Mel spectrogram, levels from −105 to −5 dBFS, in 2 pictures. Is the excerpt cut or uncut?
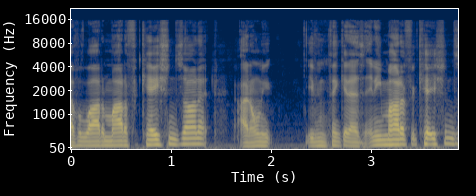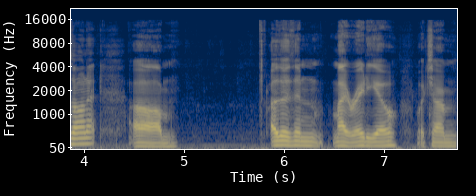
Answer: uncut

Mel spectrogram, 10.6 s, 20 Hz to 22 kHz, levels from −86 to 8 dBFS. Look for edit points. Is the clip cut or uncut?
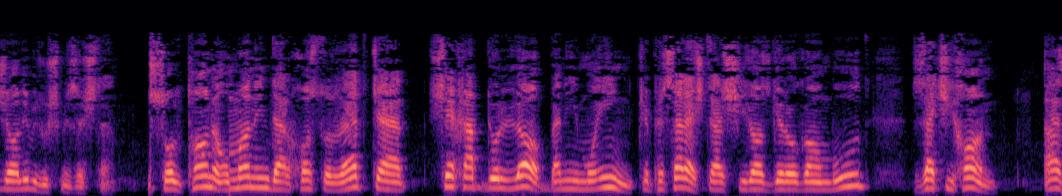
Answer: uncut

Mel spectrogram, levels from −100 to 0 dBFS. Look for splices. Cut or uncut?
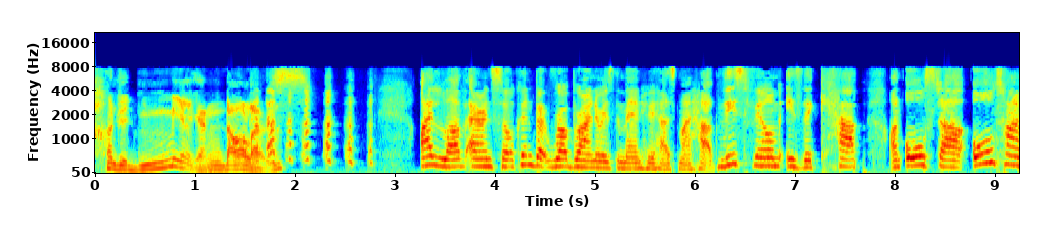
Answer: cut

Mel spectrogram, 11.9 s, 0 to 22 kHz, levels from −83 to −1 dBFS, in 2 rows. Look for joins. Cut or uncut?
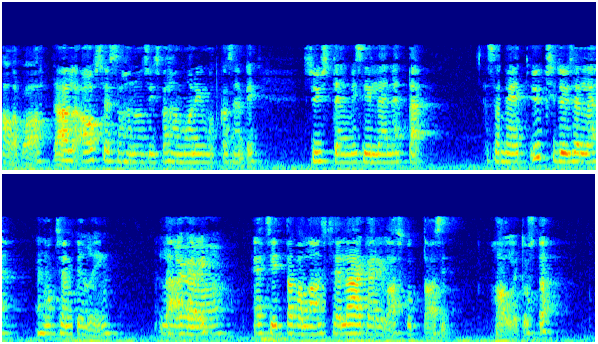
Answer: cut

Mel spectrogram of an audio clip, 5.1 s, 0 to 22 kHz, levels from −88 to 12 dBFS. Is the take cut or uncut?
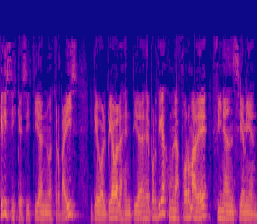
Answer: cut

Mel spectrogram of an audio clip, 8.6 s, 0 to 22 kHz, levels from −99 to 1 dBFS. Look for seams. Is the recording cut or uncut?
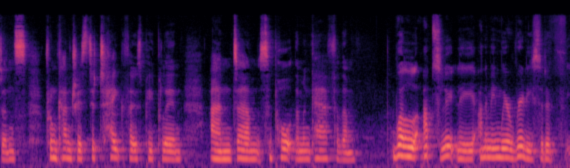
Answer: uncut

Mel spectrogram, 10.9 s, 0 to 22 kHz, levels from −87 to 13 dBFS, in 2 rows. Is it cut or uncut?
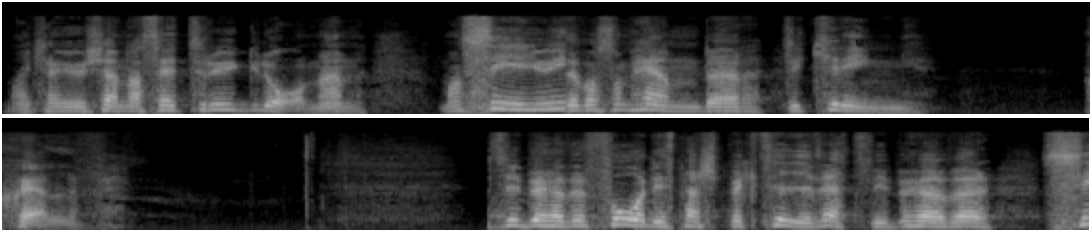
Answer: cut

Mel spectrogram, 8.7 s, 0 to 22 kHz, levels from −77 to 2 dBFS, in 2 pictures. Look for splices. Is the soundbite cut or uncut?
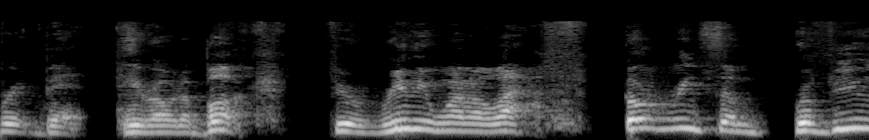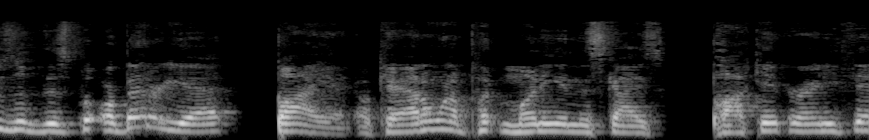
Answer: cut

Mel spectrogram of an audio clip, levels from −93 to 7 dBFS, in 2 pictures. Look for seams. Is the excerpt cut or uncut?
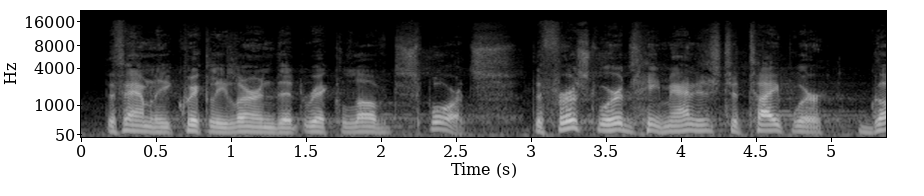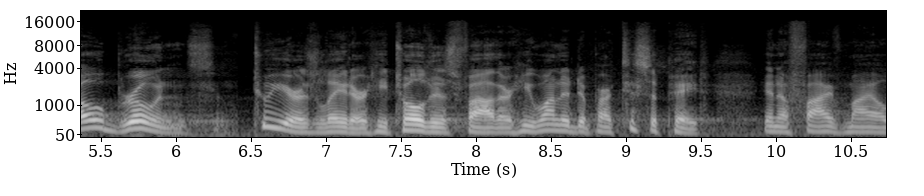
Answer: cut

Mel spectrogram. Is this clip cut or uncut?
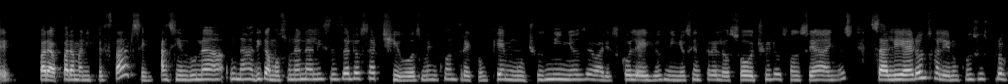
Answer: cut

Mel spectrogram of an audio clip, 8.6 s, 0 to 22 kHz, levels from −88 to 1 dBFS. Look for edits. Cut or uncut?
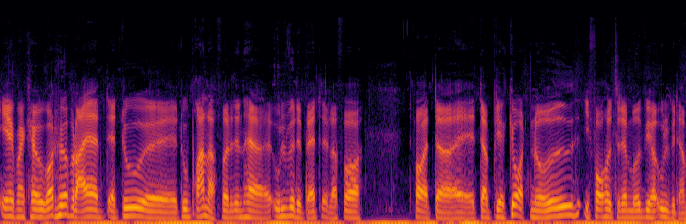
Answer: uncut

